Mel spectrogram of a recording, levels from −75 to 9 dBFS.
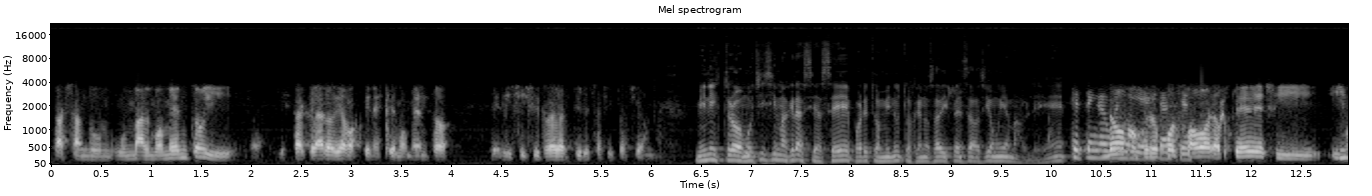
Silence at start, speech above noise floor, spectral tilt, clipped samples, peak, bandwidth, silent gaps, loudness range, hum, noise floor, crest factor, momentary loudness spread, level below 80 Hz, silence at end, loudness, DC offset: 0.05 s; 21 dB; -7 dB/octave; under 0.1%; 0 dBFS; over 20 kHz; none; 9 LU; none; -39 dBFS; 18 dB; 17 LU; -60 dBFS; 0 s; -18 LUFS; under 0.1%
